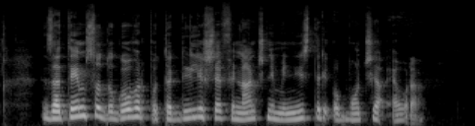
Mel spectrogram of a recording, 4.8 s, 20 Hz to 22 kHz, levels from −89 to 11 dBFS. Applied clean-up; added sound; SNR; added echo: neural mask model DeepFilterNet 3.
